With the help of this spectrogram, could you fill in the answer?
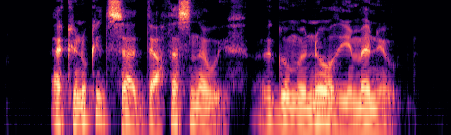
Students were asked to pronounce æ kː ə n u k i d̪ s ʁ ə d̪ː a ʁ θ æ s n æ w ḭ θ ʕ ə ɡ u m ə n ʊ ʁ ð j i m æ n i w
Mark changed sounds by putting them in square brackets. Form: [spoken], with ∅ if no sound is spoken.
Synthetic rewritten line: æ kː ə n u k i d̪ s [ʕ] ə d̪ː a ʁ θ æ s n æ w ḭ θ [ð] ə ɡ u m ə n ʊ ʁ ð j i m æ n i w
